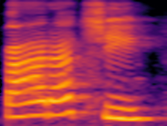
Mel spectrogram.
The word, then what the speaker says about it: Paraty: tenho aqui ó em Paraty eu tenho três sílabas a tônica é a última sílaba para a titi a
